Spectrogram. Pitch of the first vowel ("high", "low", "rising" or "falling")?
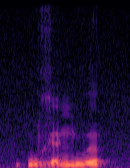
low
